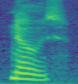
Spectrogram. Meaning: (verb) 1. third-person singular simple present indicative of know 2. All persons, singular and plural, present form of know; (noun) plural of know
- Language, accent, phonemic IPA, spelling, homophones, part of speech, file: English, US, /noʊz/, knows, noes / nose, verb / noun, En-us-knows.ogg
